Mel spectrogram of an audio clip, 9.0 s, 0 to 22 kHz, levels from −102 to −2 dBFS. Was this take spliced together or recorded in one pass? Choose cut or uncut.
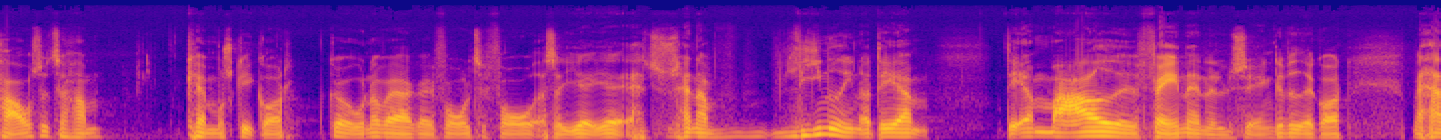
uncut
